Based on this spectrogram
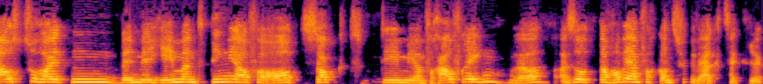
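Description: A woman with a normal speaking voice talks fairly slowly at a fairly high pitch, keeping her intonation fairly even. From Austria, Tyrol. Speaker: local politician and nonviolent communication practitioner. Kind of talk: interview.

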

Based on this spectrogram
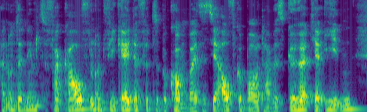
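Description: Ordinary pitch variation in a man's fairly quick delivery. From Germany, Göttingen. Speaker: podcast host, organisational consultant. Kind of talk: interview. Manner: halting.

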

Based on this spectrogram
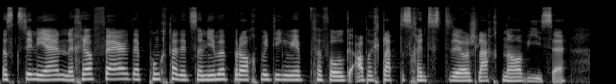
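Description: A woman speaks at a very fast pace with hardly any pauses, at a fairly high pitch. The sound is dry and close, with no echo. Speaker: radio host and podcast co-host. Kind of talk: casual chat. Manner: animated, laughing often.

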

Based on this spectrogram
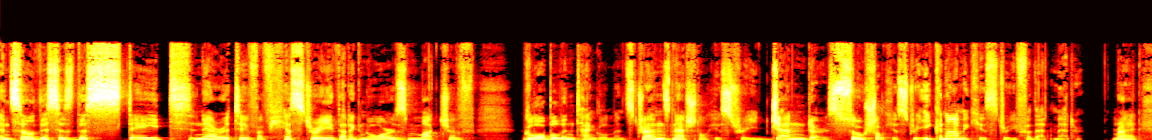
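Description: Speaking in a Russian accent at a moderate pace, a man uses a fairly high pitch with very wide swings, on a very clean recording with a silent background. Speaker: historian. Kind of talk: interview.

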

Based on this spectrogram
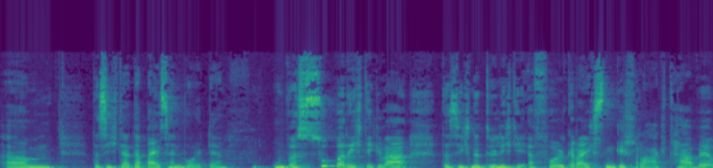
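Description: Over noticeable background noise, a woman speaks at a moderate pace and fairly high pitch with fairly even intonation. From Austria, Burgenland. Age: 40s. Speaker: network marketing team leader. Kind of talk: interview.

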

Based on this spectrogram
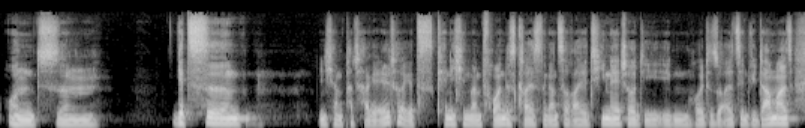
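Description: A man at a fairly slow pace and fairly low pitch, monotone and flat in intonation, on a very clean recording with a silent background. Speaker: photographer. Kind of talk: interview conversation.

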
